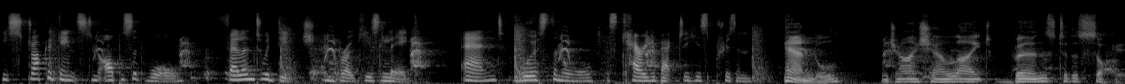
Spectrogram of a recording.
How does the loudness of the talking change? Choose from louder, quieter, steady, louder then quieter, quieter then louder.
steady.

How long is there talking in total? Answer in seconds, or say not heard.
11 s.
